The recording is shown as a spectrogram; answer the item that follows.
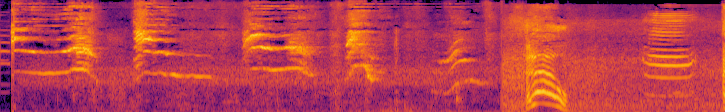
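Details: Cats indoors after hearing a can open; a series of loud, drawn-out meows rising and falling in pitch, about one a second, ending in a shrill wavering cry, with a woman's voice speaking.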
